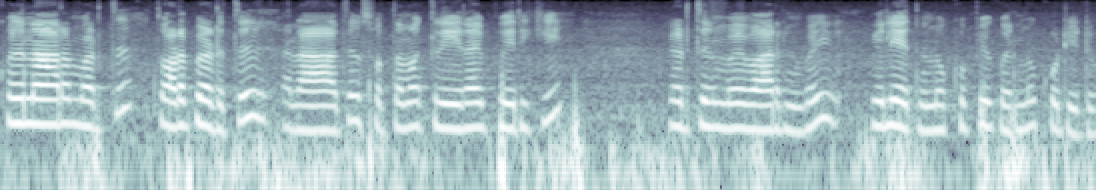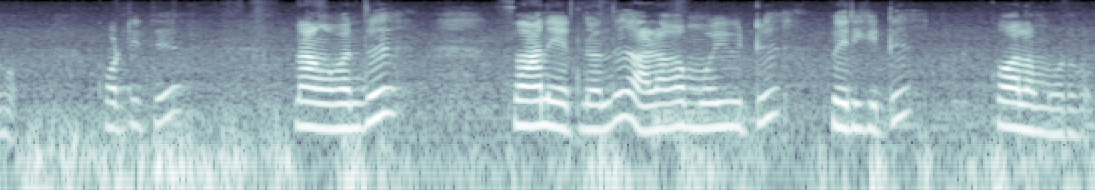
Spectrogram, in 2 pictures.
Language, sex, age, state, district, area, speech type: Tamil, female, 30-45, Tamil Nadu, Tiruvannamalai, rural, spontaneous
